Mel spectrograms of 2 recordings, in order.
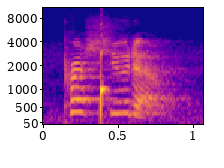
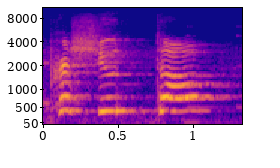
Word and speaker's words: prosciutto: Prosciutto. Gli americani non hanno questa doppia lettera. No, no, no, non pronunciano la doppia lettera. Quindi invece del prosciutto, o invece del prosciutto, dicono prosciutto.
